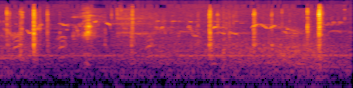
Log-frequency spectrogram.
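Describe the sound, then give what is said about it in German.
A key turning in an old lock: a handful of sharp metallic clicks and scraping rattles over a steady low hum. The key fits and the lock opens. “Ach, er passt. So ein Zufall. Das Schloss ist offen.”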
